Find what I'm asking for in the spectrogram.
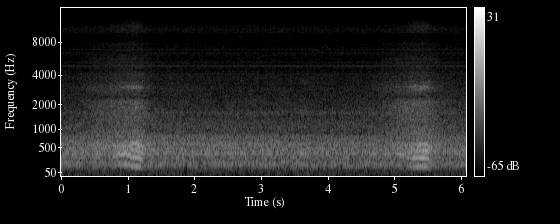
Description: snoring, a whole lot louder than what the camera picked up tho.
